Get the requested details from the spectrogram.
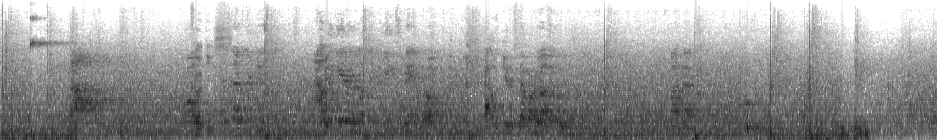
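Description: A young man talks casually in a large echoing gym.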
